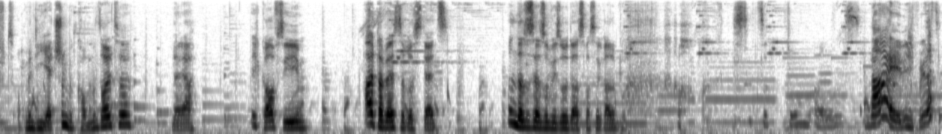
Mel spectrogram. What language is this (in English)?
German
